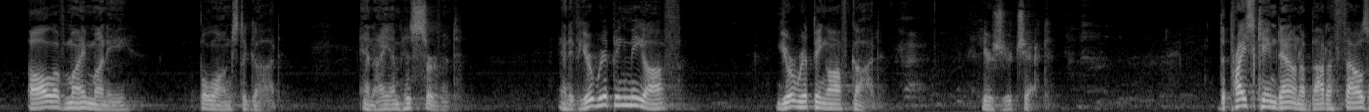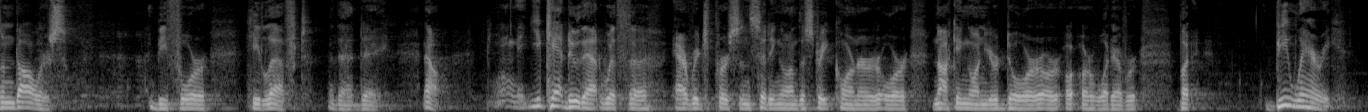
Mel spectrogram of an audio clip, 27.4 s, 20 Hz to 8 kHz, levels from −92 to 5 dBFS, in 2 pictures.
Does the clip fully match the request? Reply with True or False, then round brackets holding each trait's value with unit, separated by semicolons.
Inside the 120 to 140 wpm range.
True (135 wpm)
